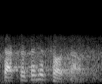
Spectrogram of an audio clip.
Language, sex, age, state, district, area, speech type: Bengali, male, 18-30, West Bengal, Purba Bardhaman, urban, conversation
